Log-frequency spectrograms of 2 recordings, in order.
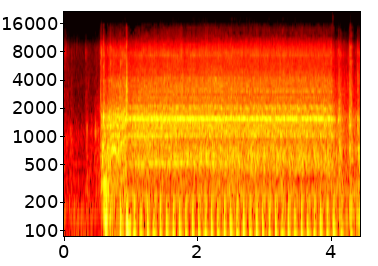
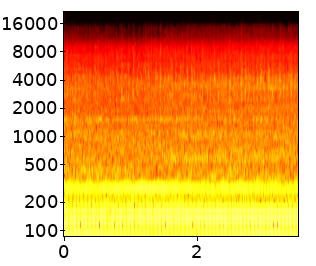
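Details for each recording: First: Allis-Chalmers WD tractor, first start attempt in 25 years after engine rebuild and carburetor overhaul, ether tried: two bursts of steady cranking that never fire; owner suspects no compression or spark, number 2 plug later found clean, no fuel smell. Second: Allis-Chalmers WD tractor running for the first time in 25 years. A steady, even low thrum at a relaxed idle with no knocks or misses, like a sewing machine. Normal idle.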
